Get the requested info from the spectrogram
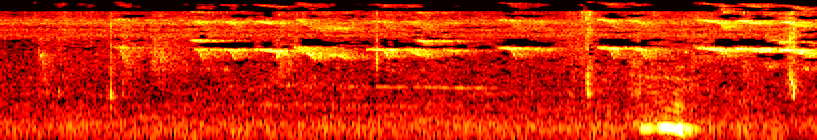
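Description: Chewing on crispy charcoal-grilled quail, with a few sharp crunches, the loudest about three seconds in, next to a short low murmur. Birds chirp faintly in the background.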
